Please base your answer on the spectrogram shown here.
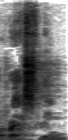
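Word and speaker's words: wrestling: रेसलिंग में भी इस तरह, डब्ल्यू आर से पहले तो हमने बोल दिया रेसलिंग, डब्ल्यू को साइलेंट कर दिया।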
